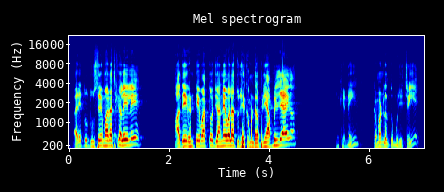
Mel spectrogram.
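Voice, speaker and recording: Jain monk giving a lively sermon. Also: male voice. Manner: storytelling, acts out quoted lines with rising pitch and force; repeats key phrases for emphasis.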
